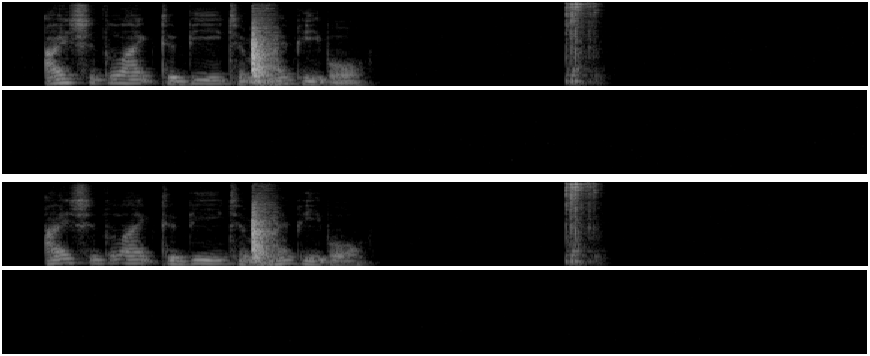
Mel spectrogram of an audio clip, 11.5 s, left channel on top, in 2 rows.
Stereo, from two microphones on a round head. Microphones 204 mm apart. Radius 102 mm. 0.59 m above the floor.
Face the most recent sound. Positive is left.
turn(degrees=-20)  # may be behind; listen again after turning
